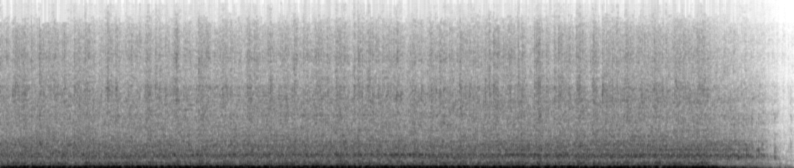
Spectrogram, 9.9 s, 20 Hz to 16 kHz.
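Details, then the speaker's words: 1969 Camaro pro street V8 after Holley carburetor rebuild, first cold start; deep steady burble, even low thump, no misses or knocks, smooth until shut off; runs pretty good, timing suspected retarded and about to be checked. "Runs pretty good."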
